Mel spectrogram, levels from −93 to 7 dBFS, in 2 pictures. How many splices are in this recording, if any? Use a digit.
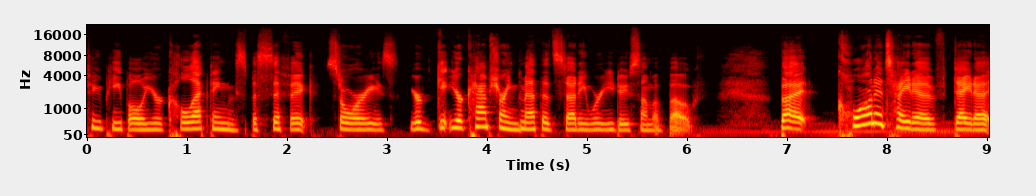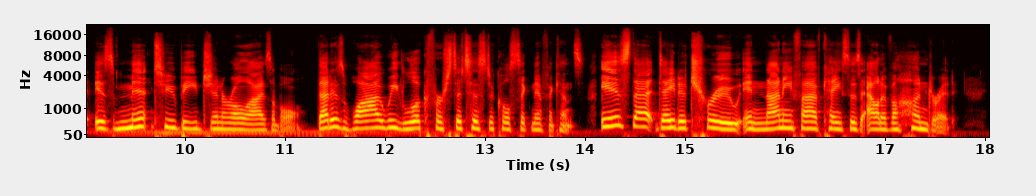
3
